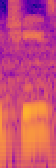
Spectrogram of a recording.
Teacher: that high front vowel stretches your lips out into a smile shape, and the ch and the S do nothing to affect your lip shape.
